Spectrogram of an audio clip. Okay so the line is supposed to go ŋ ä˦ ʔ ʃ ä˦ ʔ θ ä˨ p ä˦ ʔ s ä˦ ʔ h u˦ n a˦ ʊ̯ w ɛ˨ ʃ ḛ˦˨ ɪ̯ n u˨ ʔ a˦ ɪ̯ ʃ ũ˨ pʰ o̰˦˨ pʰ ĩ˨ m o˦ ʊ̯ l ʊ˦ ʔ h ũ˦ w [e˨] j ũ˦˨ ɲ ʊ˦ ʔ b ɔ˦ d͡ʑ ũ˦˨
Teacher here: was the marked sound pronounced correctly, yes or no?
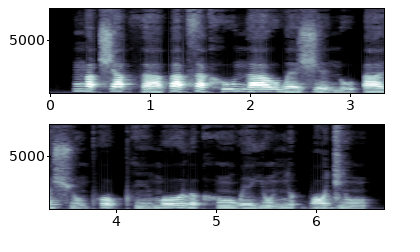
yes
